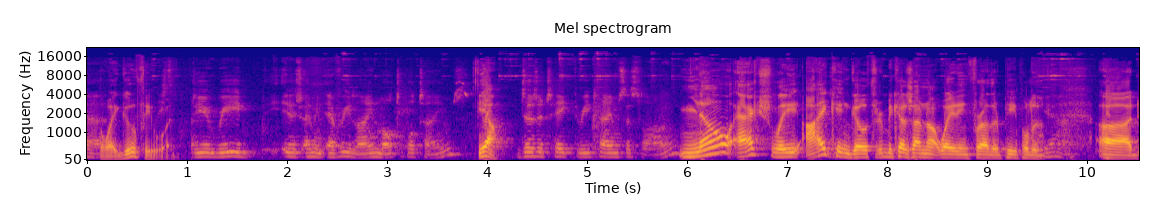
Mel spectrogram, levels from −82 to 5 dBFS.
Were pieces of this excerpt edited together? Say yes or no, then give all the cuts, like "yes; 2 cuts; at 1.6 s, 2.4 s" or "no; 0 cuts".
yes; 1 cut; at 9.6 s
